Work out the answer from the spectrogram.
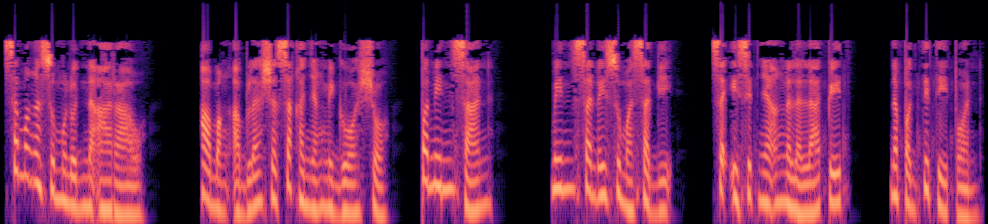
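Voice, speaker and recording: A woman's voice: low voice, big pitch swings, moderate pace, dark tone, no room sound. A woman reading a scripted dramatic story as a storyteller.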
